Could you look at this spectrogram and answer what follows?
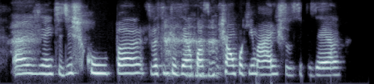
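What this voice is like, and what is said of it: Carioca Brazilian Portuguese accent. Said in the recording (Portuguese): “teremos sotaque carioquês. Eu amo esse sotaque.”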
